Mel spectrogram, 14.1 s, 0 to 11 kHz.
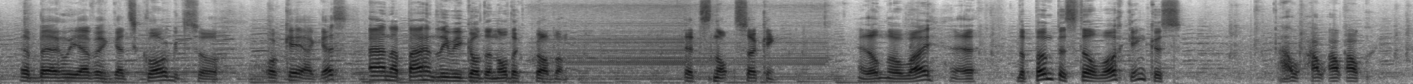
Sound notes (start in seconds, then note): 5.9 pump noise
